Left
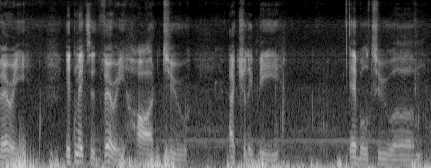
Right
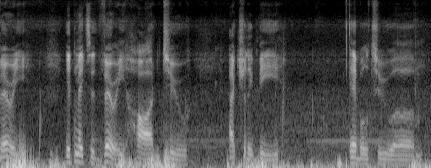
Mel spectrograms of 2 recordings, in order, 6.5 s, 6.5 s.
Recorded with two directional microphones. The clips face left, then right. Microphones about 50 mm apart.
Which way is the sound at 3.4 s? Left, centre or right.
Centre.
